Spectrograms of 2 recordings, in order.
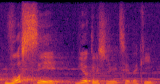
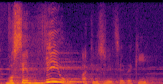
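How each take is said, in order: First: The word você carries the emphasis. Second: The word viu carries the emphasis. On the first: Asks whether the listener personally saw it. "eu estou perguntando se foi você que viu ou se foi outra pessoa que te contou" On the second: Asks whether it was really seen, not heard. "A segunda é se você viu mesmo ou se você ouviu"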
